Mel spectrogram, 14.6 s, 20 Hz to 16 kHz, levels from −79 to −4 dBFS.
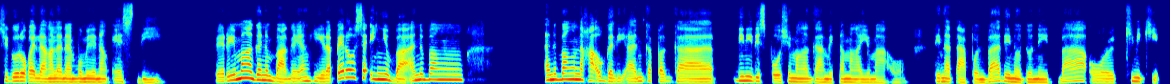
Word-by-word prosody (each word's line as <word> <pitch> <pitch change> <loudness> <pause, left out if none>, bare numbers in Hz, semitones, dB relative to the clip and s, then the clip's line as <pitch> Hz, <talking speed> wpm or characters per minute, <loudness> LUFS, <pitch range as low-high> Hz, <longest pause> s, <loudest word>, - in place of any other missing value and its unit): siguro 170 0 +1
kailangan 140 -2 +2
lang 140 - +2
namin 135 +1 +1
bumili 140 0 +2
ng 130 -1 -2
SD. 130 -1 -7 0.6
Pero 160 +2 -3
'yong 240 +7 +6
mga 295 - +7
gano'ng 205 -4 +3
bagay 135 +2 0
ang 175 - -1
hirap. 145 -2 -1
Pero 320 +4 +4
sa 310 - +1
inyo 245 -2 +4
ba, 130 -3 +1
ano 215 +4 +3
bang 230 -1 +2 1.0
ano 225 +2 +5
bang 245 0 +4
nakaugalian 160 -7 -1
kapagka 140 -5 -1 0.3
dini-dispose 165 -6 -1
'yong 150 - +1
mga 140 - 0 0.2
gamit 130 0 -1
ng 135 - 0
mga 125 -1 0
yumao, 125 +1 -7 0.4
tinatapon 130 -4 -2
ba, 160 +4 0
dino-donate 130 -5 0
ba, 165 +6 -2
or 135 -1 -3
kini-keep? 155 -5 -4
145 Hz, 150 wpm, -23 LUFS, 135-185 Hz, 1.0 s, mga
